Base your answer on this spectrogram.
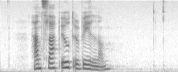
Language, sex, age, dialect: Faroese, female, 36-60, Norðuroyggjar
